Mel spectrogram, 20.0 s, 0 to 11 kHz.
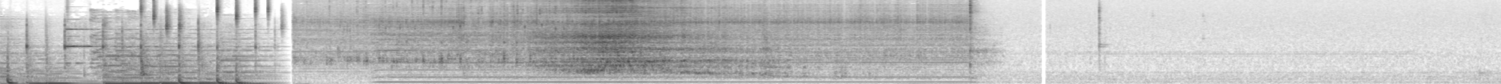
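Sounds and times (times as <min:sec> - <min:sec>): coffee trickling into mug: 0:03.9 - 0:08.1
coffee maker pump hum: 0:03.9 - 0:13.2.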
